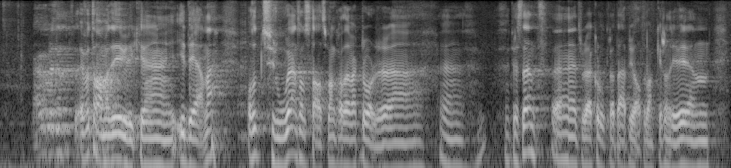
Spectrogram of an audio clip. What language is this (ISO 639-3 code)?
nor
